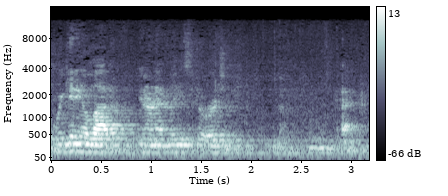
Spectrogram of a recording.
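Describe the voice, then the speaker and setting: A man at a medium pitch is heard with audible room echo and noticeable background noise. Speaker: real estate coach and seminar speaker. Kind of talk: live seminar talk. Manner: animated.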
